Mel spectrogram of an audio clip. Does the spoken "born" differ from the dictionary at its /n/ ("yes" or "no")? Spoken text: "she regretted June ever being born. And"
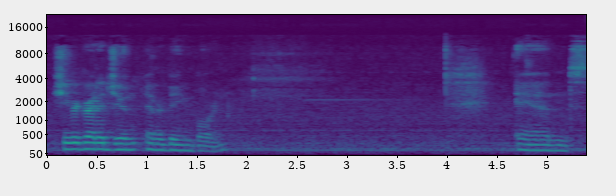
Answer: no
